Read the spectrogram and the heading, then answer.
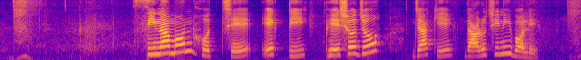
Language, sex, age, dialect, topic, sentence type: Bengali, female, 25-30, Standard Colloquial, agriculture, statement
